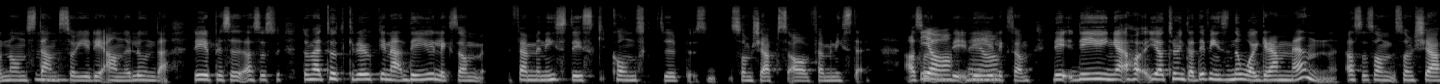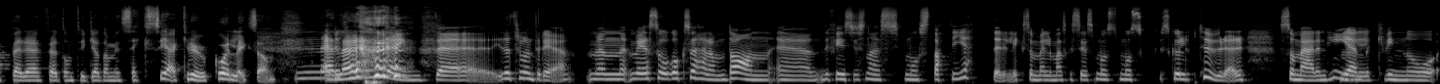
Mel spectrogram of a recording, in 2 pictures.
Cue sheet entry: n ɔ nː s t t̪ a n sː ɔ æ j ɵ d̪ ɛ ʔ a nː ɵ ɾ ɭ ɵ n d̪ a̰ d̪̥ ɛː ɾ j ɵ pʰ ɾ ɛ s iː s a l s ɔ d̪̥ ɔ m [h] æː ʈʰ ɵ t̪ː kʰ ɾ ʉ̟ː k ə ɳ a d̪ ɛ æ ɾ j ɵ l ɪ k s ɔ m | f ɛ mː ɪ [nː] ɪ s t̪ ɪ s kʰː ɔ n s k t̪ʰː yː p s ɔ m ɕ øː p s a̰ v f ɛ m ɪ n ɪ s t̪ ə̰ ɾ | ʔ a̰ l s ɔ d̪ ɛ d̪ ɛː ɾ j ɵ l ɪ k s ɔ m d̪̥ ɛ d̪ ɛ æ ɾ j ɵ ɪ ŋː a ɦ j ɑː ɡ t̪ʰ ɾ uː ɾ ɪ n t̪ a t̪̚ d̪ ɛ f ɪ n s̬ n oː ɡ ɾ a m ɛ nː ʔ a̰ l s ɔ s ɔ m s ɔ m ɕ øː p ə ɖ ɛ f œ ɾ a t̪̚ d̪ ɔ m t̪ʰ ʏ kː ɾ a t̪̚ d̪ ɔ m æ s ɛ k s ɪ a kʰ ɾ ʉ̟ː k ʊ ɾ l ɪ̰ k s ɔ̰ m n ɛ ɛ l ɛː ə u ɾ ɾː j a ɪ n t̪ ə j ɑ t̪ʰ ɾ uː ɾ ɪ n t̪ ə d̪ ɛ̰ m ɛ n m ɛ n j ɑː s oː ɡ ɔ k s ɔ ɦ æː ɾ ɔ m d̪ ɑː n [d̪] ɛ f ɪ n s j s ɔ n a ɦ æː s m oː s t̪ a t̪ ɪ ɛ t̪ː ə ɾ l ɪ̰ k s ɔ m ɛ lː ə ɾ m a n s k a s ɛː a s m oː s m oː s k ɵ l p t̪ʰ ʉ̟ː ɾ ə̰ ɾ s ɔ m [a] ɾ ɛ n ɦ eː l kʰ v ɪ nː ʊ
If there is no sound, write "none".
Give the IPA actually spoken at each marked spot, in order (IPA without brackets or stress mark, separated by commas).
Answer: h, n, d̪, æ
